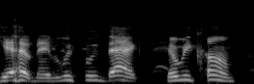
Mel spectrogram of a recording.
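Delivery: high, slow, drawn-out overjoyed cheer. Imitating Jerry Jones clapping at the game's end: imitating Jerry Jones celebrating happily. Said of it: "he's over there clapping like".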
